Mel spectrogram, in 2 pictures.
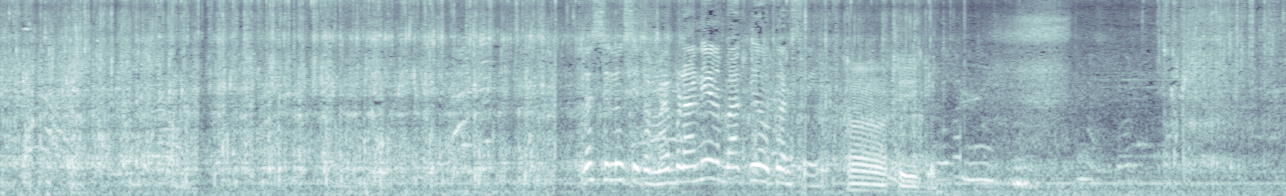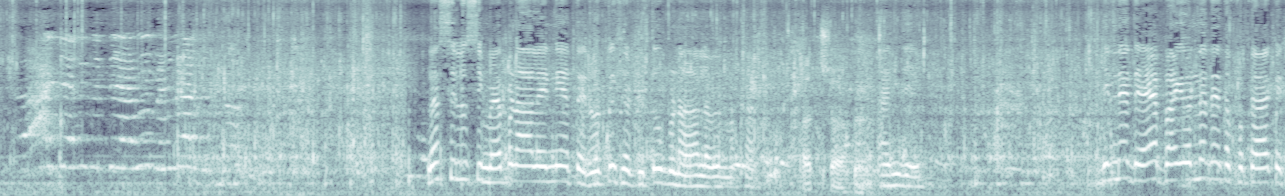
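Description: Water splashes as a woman mixes dough.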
